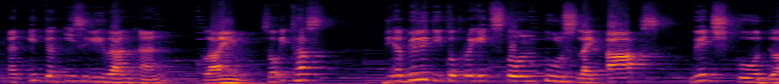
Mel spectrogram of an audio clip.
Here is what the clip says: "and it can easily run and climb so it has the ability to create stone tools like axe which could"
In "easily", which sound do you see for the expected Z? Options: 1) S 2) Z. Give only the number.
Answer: 1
